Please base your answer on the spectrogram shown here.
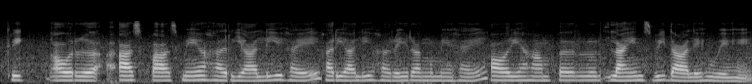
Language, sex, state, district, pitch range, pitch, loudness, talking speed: Hindi, female, Maharashtra, Sindhudurg, 180-195 Hz, 190 Hz, -19 LUFS, 145 wpm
